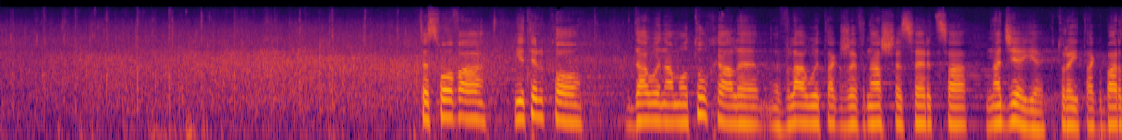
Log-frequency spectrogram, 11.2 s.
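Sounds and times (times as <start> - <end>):
audience applause: 0.0 - 7.8
speech: 4.2 - 11.2.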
